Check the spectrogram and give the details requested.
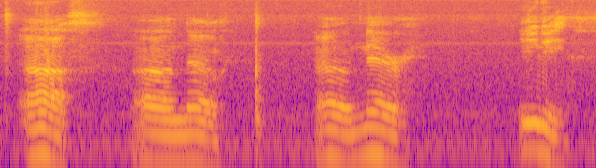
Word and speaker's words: Edie: I was pronouncing it Eddie. I was confused. Like, a grandma's called... Is it possible for a woman to be called Eddie? I was like, what? It's Edie.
